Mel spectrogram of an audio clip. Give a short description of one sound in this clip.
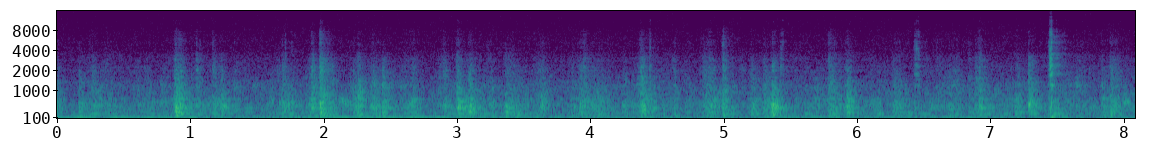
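A washing machine motor hums low.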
